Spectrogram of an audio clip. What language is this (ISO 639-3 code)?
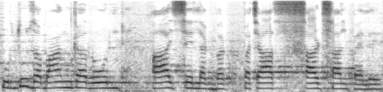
urd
